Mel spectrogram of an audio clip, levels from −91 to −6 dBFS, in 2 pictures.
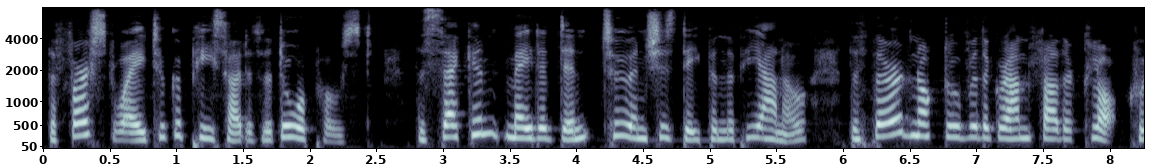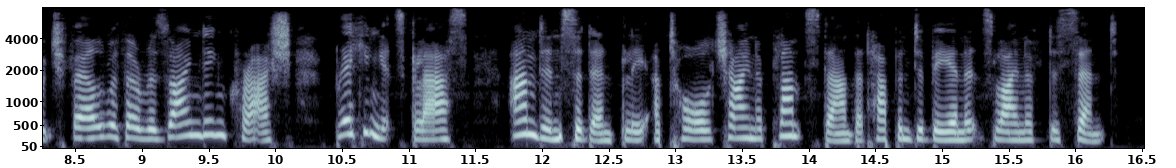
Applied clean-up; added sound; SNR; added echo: neural mask model Resemble Enhance denoiser.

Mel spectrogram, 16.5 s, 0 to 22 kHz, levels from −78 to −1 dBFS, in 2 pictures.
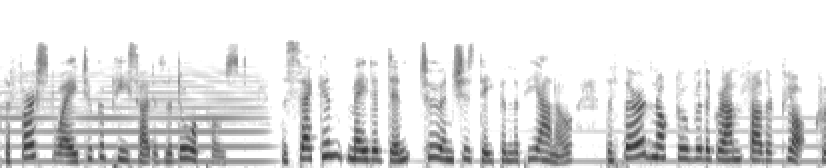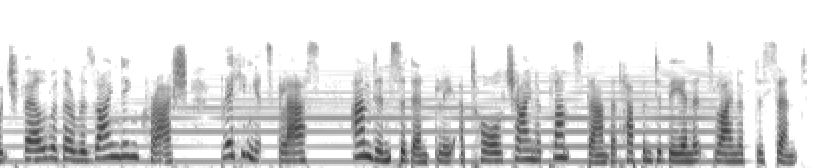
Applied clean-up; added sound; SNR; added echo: none; Wind instrument, woodwind instrument; 20 dB; none.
